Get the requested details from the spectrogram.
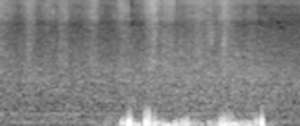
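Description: A brush scrubs and scrapes across paper in short strokes.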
